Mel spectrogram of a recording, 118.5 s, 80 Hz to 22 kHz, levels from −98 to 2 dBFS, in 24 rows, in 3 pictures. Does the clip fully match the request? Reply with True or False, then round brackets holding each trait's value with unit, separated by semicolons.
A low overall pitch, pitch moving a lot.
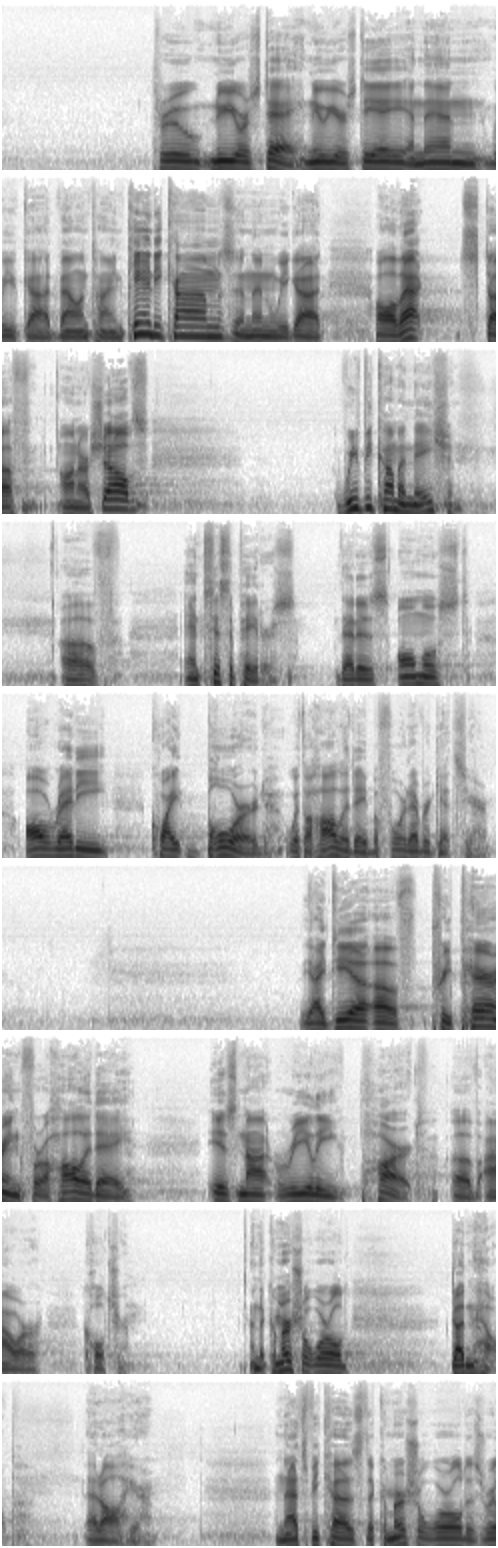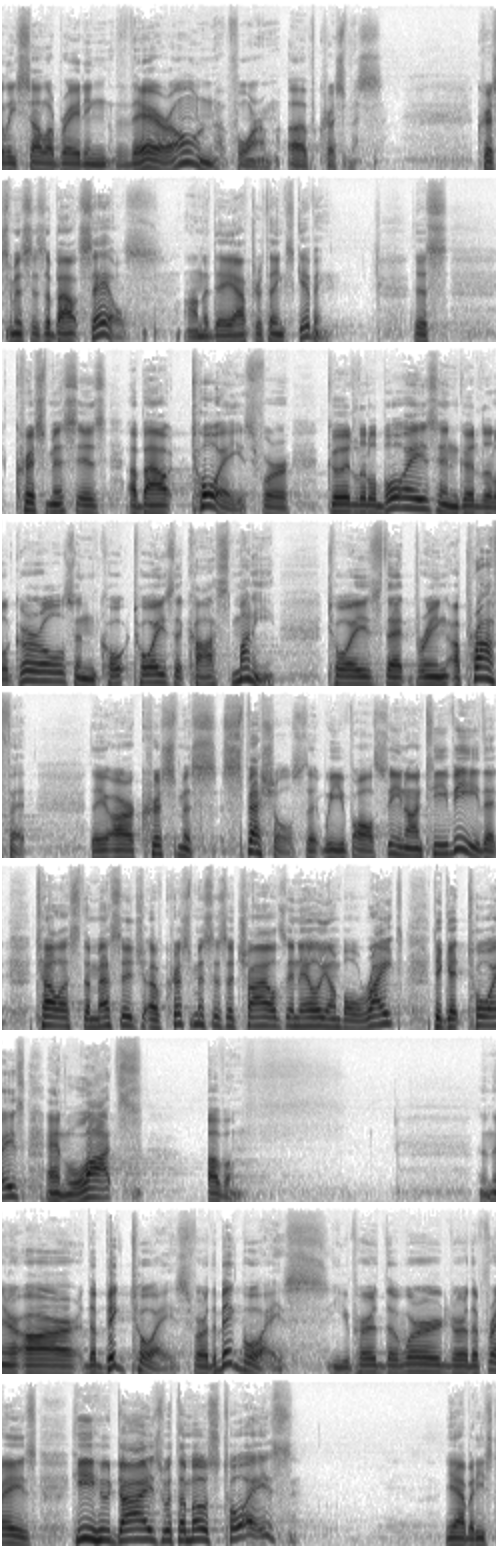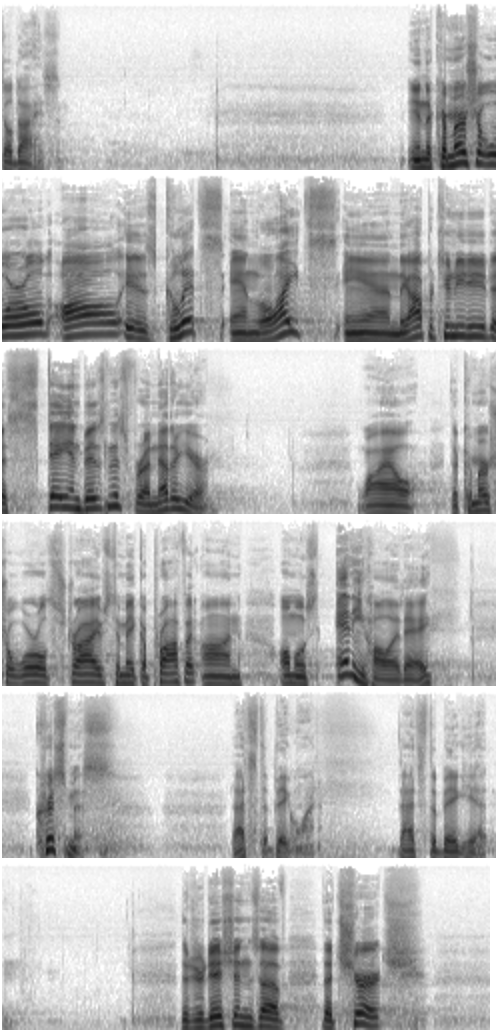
True (130 Hz; 8.0 semitones)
